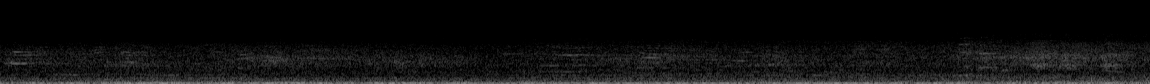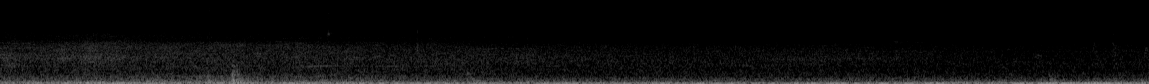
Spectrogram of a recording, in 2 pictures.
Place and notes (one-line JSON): {"title": "Kaifeng St., Taitung City - abandoned railroad tracks", "date": "2014-01-16 17:40:00", "description": "Walking on abandoned railroad tracks, Currently pedestrian trails, Dogs barking, Bicycle Sound, People walking, Binaural recordings, Zoom H4n+ Soundman OKM II ( SoundMap2014016 -23)", "latitude": "22.76", "longitude": "121.14", "timezone": "Asia/Taipei"}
